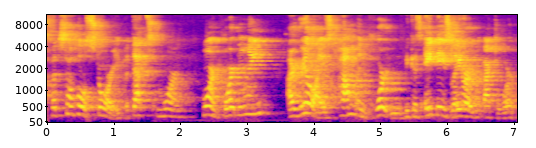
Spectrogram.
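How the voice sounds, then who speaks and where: A loud woman's voice at a moderate pace, with audible room echo and noticeable background noise. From Alaska. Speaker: business coach, motivational speaker. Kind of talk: motivational talk. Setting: stage with audience. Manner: animated.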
